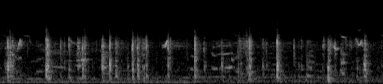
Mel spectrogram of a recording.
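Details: A flock of village chicken chicks competes at feeding time; short shrill peeps come rapidly and unevenly, interspersed with crisp clicks of pecking.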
